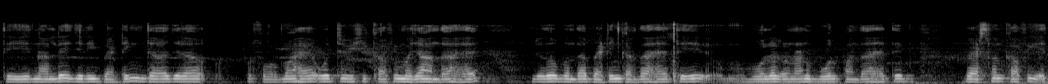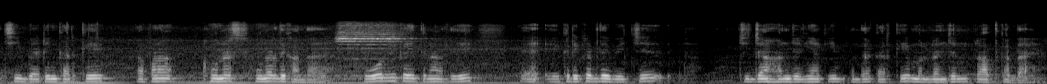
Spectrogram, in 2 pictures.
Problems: none marked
